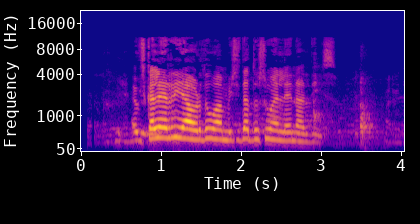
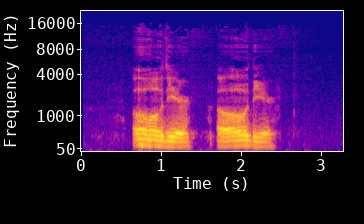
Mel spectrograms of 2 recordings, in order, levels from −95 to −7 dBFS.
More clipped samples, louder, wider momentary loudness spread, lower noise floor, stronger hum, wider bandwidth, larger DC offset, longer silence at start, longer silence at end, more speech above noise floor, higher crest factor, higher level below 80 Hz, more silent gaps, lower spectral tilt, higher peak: neither; second, -26 LUFS vs -16 LUFS; first, 26 LU vs 13 LU; second, -54 dBFS vs -67 dBFS; neither; about the same, 11.5 kHz vs 11.5 kHz; neither; about the same, 0.65 s vs 0.65 s; second, 0.45 s vs 0.85 s; second, 28 dB vs 53 dB; about the same, 20 dB vs 16 dB; second, -84 dBFS vs -58 dBFS; neither; second, -3.5 dB/octave vs -8.5 dB/octave; second, -8 dBFS vs -2 dBFS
